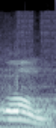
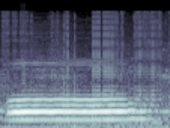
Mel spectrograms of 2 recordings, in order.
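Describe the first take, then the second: First: The vowel is said short and plain. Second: The vowel is drawn out very long. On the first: The speaker calls it wrong. "ऐसे नहीं बोलेंगे ओम, नहीं" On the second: The speaker calls it right. "लंबा सांस खींचते हैं"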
